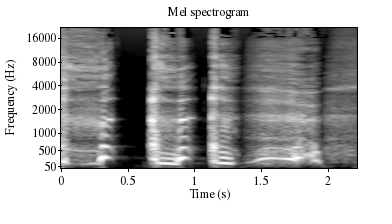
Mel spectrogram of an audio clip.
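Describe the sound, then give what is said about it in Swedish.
Severe, voiced coughing from a person with asthma who is struggling to breathe: four harsh bursts separated by short gaps, the last one longer and drawn out. “Och svår hosta.”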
